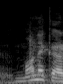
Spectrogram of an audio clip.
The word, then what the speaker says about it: Monica: So this one is Monica, rhymes with Hanukkah. Okay, Doc, this one.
